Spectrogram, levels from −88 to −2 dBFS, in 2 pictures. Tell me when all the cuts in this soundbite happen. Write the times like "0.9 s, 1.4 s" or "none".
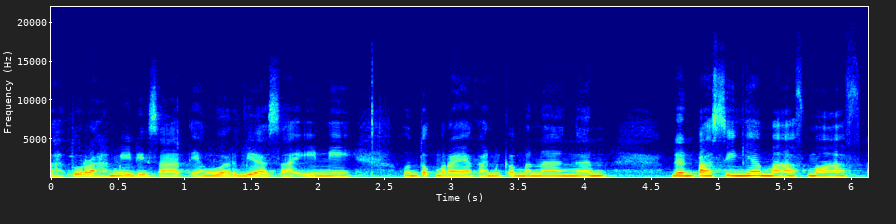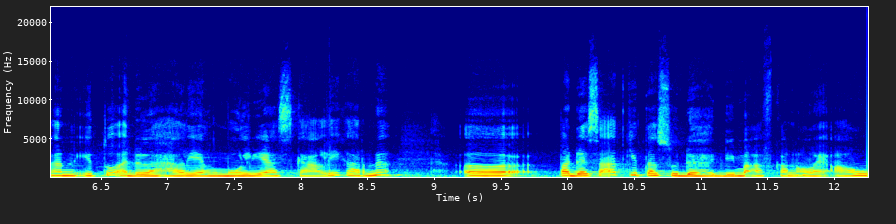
none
